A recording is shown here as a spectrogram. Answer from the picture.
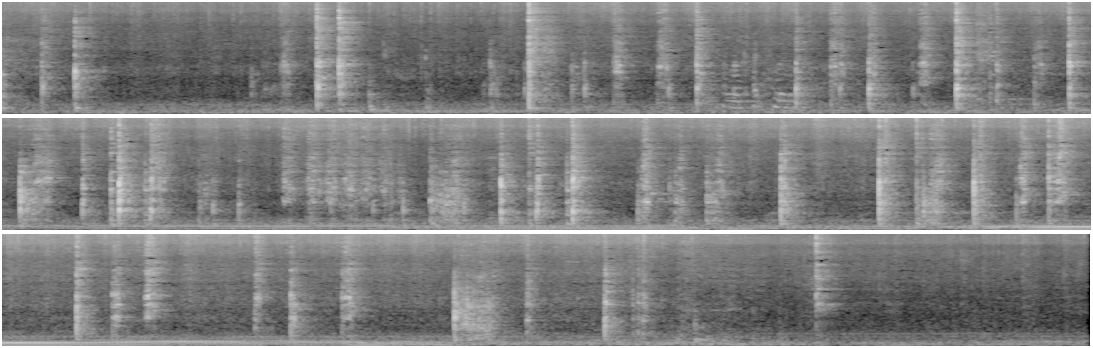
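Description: Rice frying in a pan on a portable gas stove, sizzling steadily, while a metal spatula stirs it, scraping and knocking sharply against the pan about once or twice a second.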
